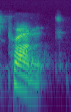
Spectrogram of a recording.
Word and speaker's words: Produkt: up my name so his name is product products okay yeah exactly how it is spelled just with a k instead of instead of a c but he's another phenomenal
